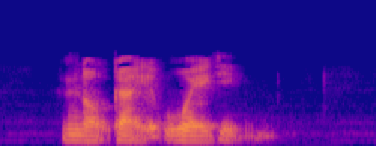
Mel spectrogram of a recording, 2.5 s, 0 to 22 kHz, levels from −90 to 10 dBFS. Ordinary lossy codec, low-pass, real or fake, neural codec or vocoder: MP3, 24 kbps; 7.2 kHz; fake; autoencoder, 22.05 kHz, a latent of 192 numbers a frame, VITS, trained on one speaker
